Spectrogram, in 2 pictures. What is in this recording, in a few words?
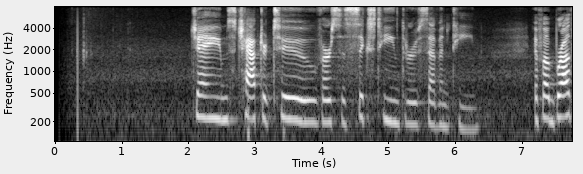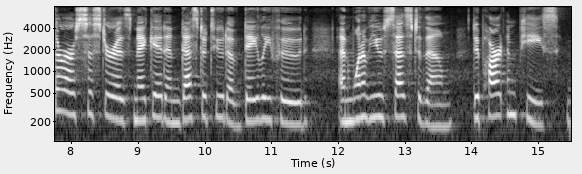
Childrens Bible Verse; James 2 16 17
